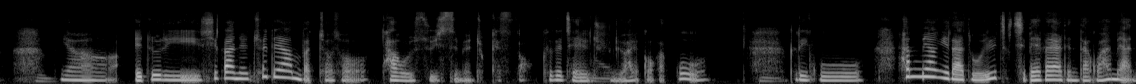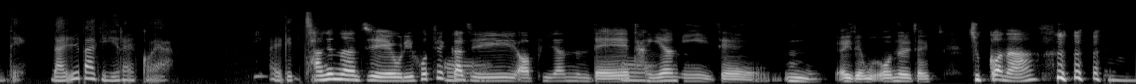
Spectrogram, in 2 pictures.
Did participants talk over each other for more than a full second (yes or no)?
no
